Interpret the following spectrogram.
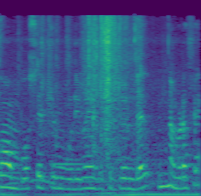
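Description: A woman talking in Malayalam, with the crinkle of a clear plastic wrapper as a packed stack of T-shirts is handled.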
